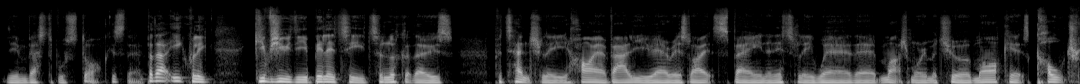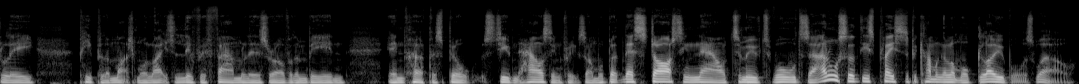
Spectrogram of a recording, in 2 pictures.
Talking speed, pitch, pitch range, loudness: 190 wpm, 100 Hz, 90-110 Hz, -23 LUFS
